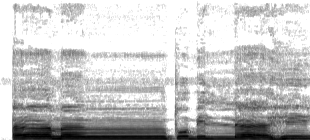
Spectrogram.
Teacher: حمزہ کھڑا زبر آ دو حرکات لمبا ادا کریں گے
